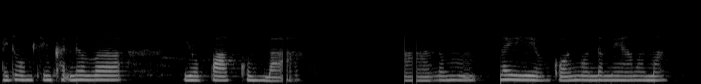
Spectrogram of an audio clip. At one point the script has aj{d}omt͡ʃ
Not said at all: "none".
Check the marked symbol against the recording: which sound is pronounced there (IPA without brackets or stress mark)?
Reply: d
